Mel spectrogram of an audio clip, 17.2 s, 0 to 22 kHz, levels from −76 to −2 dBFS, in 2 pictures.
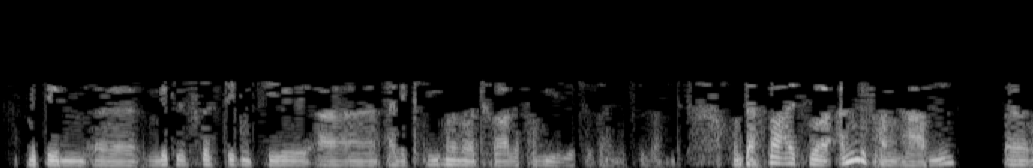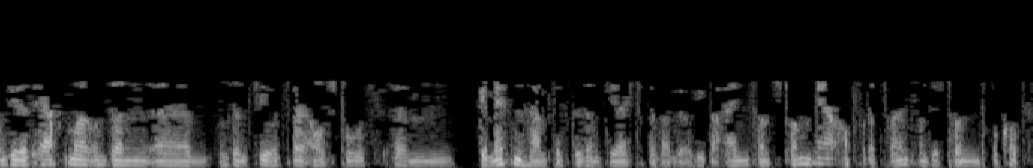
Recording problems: garbled, watery; badly; nothing above 3 kHz

